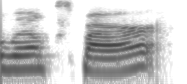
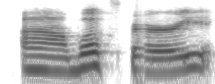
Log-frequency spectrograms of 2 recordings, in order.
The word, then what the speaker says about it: Wilkes-Barre: first day we're going to head up to wilkes bar wilkes barre and penny how do you say wilkes berry well some people say and some say wilkes-barre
